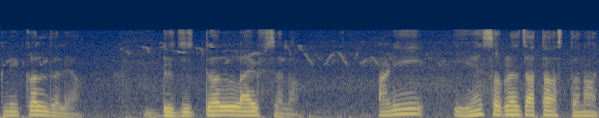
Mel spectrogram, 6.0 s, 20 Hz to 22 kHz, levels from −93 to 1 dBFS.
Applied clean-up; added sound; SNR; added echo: none; Chirp, tweet; 20 dB; none.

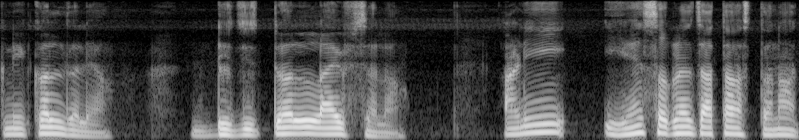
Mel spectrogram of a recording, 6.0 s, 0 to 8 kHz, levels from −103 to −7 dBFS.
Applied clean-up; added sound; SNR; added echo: none; none; none; none.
